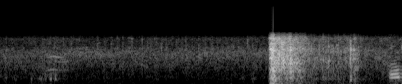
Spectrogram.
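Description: A dry ice bomb bursting: one loud, sudden bang about two-thirds of the way in that rings out for most of a second, followed by a smaller sharp crack about a second later.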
